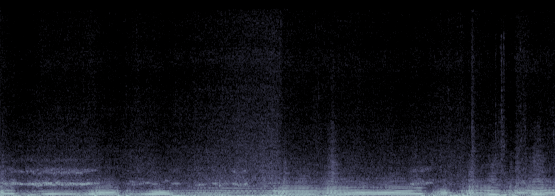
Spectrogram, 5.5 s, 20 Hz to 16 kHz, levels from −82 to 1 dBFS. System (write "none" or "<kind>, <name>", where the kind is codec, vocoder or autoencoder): none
